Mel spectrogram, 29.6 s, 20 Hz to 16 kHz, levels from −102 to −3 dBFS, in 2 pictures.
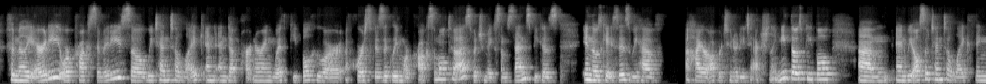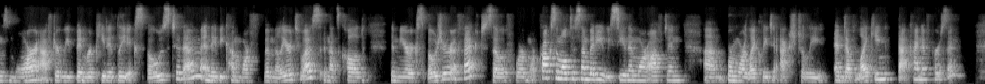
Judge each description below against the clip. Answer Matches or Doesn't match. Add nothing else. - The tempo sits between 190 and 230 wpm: Matches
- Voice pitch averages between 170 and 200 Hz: Matches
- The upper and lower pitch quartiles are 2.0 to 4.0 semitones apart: Matches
